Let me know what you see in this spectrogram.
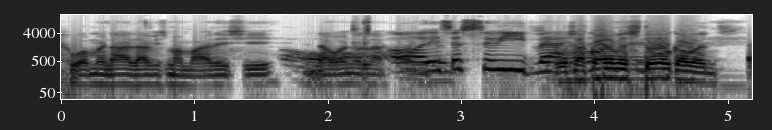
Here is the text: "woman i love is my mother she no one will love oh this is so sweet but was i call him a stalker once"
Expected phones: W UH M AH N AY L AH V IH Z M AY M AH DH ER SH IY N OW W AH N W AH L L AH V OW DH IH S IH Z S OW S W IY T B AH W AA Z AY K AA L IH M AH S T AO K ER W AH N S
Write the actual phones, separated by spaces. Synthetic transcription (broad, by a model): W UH M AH N AY L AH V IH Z M AY M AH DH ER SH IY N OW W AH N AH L L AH OW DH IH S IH S OW S W IY T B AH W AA S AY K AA N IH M AH S T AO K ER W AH N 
